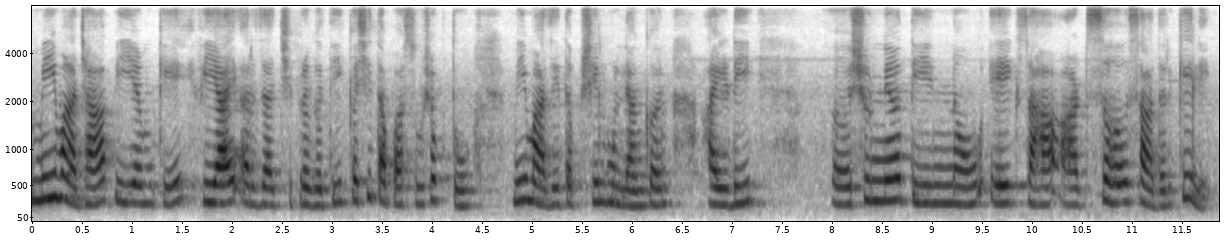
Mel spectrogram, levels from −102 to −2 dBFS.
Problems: constant background noise, background conversations at intervals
